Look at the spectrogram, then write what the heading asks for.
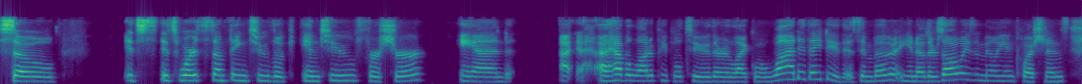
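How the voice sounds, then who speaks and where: In a Texas accent, a woman with a fairly high pitch talks at a moderate pace with fairly even intonation, the sound dry and close with no echo. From Texas, Lubbock. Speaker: hairdresser and interior designer. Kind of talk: interview testimony.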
